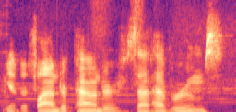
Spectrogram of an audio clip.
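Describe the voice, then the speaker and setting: A man's voice: fairly low pitch, fairly even intonation, normal speed, fairly bright tone, faint music behind. Easygoing man playing a tabletop game. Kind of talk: casual play.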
